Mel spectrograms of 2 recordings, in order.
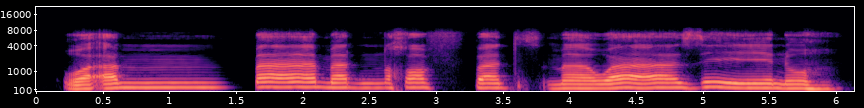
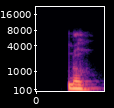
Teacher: Itu kalau diwaqaf baca mati. Kalau diwasol baru hidup panjang.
